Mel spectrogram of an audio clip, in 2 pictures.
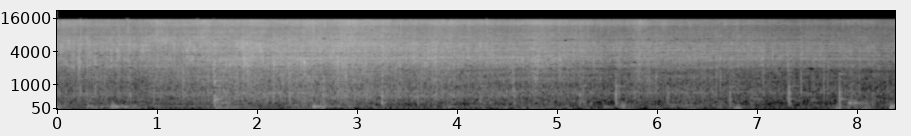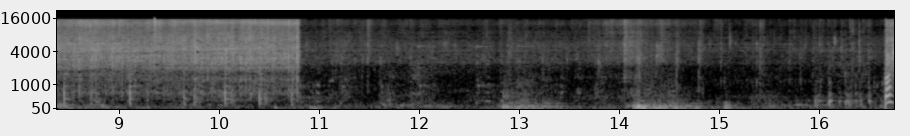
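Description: Spice paste sizzles loudly in hot oil for a Bengali bottle gourd and katla fish-head muri ghonto, a steady dense frying hiss that fades after about eleven seconds to quieter, sporadic crackles and stirring clatter.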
